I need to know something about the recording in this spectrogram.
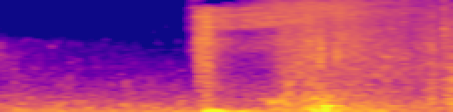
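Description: A hatch opens with a heavy thud.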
